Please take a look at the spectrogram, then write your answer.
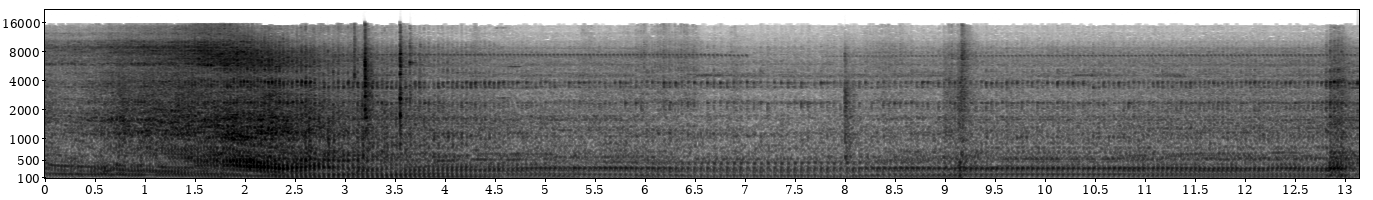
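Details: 1968 Honda Trail 90 that sputtered on the road, after the sticking carburetor slide was fixed: the small single settles into a steady, even idle after a blip, with an unbroken beat and no stumbling. It is running properly.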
